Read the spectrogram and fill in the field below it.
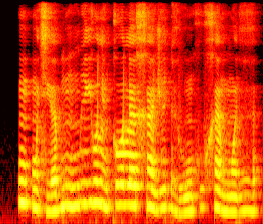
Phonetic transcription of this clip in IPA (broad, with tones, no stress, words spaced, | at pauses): ũ˥˧ʔũ˧˩sʲɛ˩˧bũ˥˧ ŋ͡mi˥jɯ˥lĩ˧kɤ˥ lɛ˥xɛ̃˥˧ʒi˥ ɗɛ̤˧˩vũ˧xṳ˥ xɛ̃˥˧ŋʷẽ˧ ɾɛ̤˥˧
